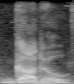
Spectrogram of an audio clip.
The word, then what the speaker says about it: Godot: 1985, actors Chris and Vincent O'Neill, who you may have heard of, appear in a touring production of Waiting for Godot, or Godot, if you prefer the Irish pronunciation, and they do it in the basement of the Airways Motel in Cheektowaga.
